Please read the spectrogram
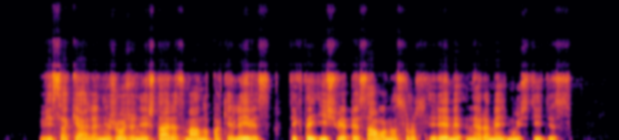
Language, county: Lithuanian, Panevėžys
